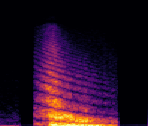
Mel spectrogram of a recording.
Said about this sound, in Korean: 말을 마친 오공이 휙 하는 소리와 함께 어디론가 사라져 버리니 군신들은 모두 놀라지 않는 사람이 없었습니다.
